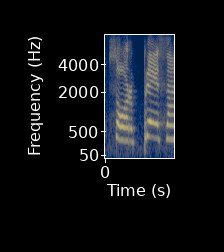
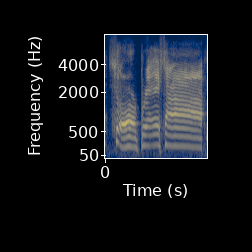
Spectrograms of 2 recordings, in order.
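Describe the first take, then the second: First: High, loud, stretched cheer; slow, ringing party shout; surprise shout. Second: Very drawn-out put-on monster voice; slow monster cheer; monster's surprise call. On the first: Acted. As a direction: call it out high and drawn out.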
